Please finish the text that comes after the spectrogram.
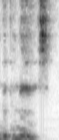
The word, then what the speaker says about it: Newport News: It's one word, Newport News.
